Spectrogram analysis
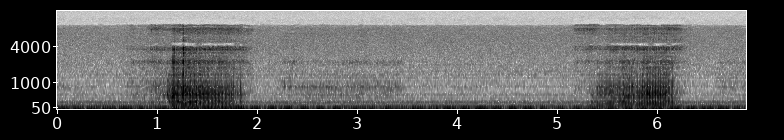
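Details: Two fluttering snores about four seconds apart over a steady low room hum; snoring during sleep.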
